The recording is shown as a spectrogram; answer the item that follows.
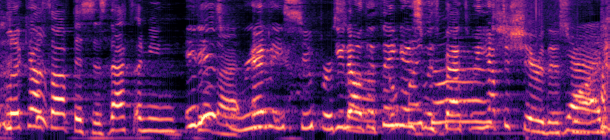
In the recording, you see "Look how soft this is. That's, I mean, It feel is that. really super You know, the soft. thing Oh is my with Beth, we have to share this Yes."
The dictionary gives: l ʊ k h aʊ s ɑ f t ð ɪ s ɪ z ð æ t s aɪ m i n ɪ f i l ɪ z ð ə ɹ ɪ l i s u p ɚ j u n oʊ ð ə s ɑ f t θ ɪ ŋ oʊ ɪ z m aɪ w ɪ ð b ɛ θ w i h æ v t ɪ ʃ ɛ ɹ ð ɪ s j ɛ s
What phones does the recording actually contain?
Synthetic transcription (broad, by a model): l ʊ k h aʊ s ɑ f ð ɪ s ɪ z ð æ t s aɪ m i n ɪ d ɪ z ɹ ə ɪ l i s u p ɚ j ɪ n oʊ ð ə θ ɪ ŋ ɪ z w ɪ ð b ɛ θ w i h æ f t ɪ ʃ ɛ ɹ ð ɪ s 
